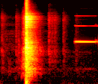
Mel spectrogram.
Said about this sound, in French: ça fait vraiment clac quand il n'y a plus le canon.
